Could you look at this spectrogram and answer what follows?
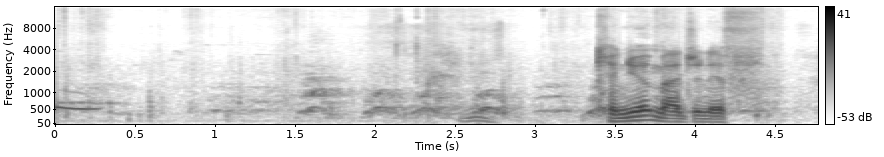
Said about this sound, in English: Shut up, dog. And then there's the dog, which is not a nighttime creature. Or a daytime creature. It's a barking creature.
